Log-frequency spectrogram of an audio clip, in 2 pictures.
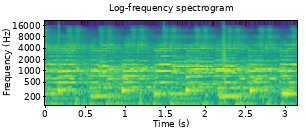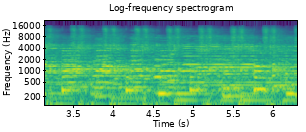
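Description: Instrumental passage of a Latin dance band's song: a sustained-note lead melody over a pulsing bass line and a steady percussion beat, with no singing.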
